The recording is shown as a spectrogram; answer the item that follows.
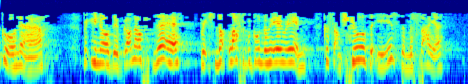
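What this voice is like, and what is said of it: Yorkshire accent. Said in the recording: “There's a good bit of Yorkshire, eh? ... in a good Yorkshire accent”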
